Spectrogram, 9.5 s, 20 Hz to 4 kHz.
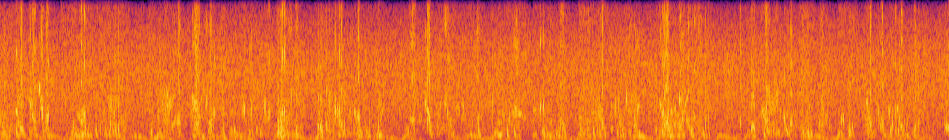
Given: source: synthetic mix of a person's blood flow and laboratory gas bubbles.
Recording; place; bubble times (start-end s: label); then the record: Doppler ultrasound of blood flow; precordium
0.00-0.54 s: bubbles
0.61-1.31 s: bubbles
1.47-2.36 s: bubbles
2.40-3.06 s: bubbles
3.15-3.89 s: bubbles
4.04-4.85 s: bubbles
4.89-5.27 s: bubbles
5.32-5.71 s: bubbles
5.78-6.45 s: bubbles
6.50-7.13 s: bubbles
7.38-8.32 s: bubbles
8.38-8.58 s: bubbles
8.62-9.27 s: bubbles
9.42-9.50 s: bubbles
From the record:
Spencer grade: 4 (maximum detectable bubble signal sounding continuously throughout systole and diastole of every cardiac period, and overriding the amplitude of the normal cardiac signals); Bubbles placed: anywhere in the cardiac cycle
